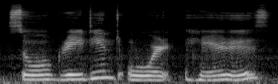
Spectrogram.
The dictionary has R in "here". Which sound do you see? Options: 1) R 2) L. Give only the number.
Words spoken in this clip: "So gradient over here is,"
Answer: 1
